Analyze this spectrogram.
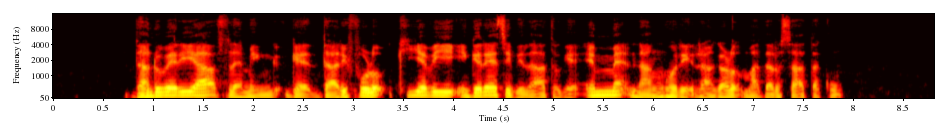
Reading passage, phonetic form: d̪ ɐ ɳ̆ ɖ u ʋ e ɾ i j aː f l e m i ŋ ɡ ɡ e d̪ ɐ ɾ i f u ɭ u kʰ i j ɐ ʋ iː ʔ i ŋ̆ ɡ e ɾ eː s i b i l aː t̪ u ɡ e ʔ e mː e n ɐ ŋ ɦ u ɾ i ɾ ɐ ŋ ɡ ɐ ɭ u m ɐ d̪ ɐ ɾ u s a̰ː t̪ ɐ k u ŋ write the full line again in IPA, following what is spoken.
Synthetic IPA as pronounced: d̪ ɐ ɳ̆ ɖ u ʋ e ɾ i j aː f l e m i ŋ ɡ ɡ e d̪ ɐ ɾ i f u ɭ u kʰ i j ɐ ʋ iː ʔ i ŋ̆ ɡ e ɾ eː s i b i l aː t̪ u ɡ e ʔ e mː e n ɐ ŋ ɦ u ɾ i ɾ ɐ ŋ ɡ ɐ ɭ u m ɐ d̪ ɐ ɾ u s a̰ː t̪ ɐ k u ŋ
